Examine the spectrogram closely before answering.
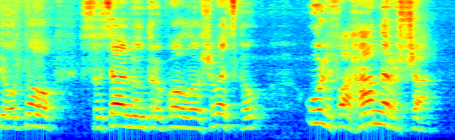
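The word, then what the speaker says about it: Hannerz: Я би хотів резюмувати, узагальнити в думці одного соціального антрополога шведського Ульфа Ганнерша. Пишеться Ганнерц, Z в кінці, але читається по-шведськи Ганнерш.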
